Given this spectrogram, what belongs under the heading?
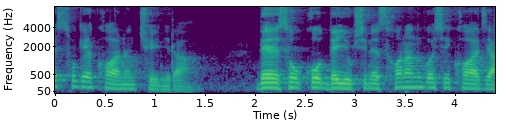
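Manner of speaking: measured, solemn Bible reading; scripture reading. Acted. Reads Romans aloud. (성경 봉독하듯 차분하고 엄숙하게)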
